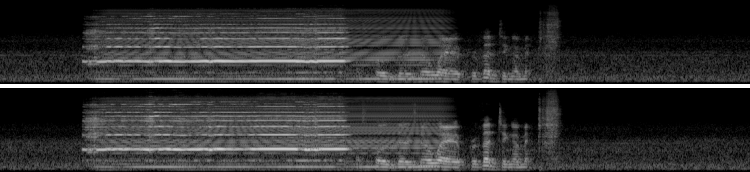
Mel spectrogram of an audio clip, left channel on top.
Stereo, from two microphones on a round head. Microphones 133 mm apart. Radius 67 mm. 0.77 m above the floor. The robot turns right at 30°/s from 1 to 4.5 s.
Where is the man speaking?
45° right (ahead or behind), 0.9 m; by 5.3 s 55° right (ahead or behind), 0.9 m.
